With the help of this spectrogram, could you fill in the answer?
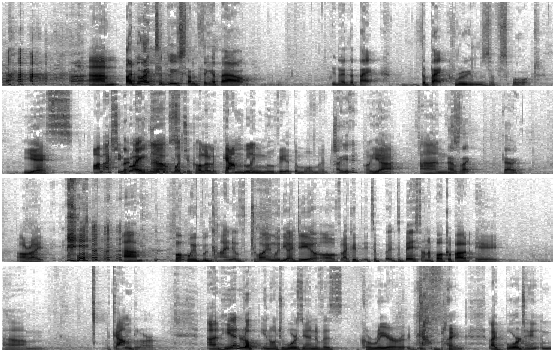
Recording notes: In front of a live audience at the SundanceTV HQ on Main Street in Park City, UT during the 2019 Sundance Film Festival.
